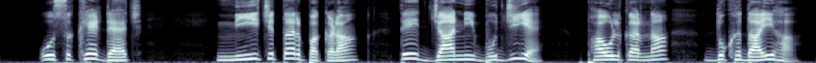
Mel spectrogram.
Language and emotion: Dogri, disgusted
